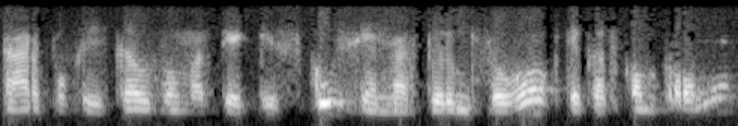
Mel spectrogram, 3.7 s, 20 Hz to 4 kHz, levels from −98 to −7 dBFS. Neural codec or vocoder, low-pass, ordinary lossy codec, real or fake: none; 3.6 kHz; AAC, 16 kbps; real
